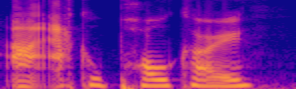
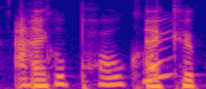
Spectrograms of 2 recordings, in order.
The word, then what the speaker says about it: Acapulco: He's a man on vacation in Acapulco. I did not say that right. – Acapulco.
